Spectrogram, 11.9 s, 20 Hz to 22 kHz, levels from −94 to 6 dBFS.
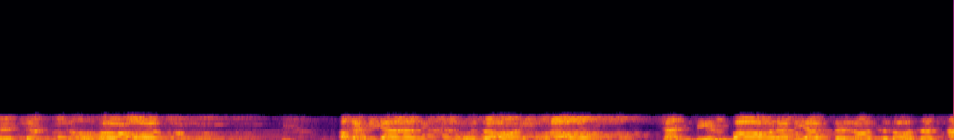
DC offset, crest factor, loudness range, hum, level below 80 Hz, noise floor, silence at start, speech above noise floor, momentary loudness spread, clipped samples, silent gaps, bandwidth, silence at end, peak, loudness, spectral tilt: under 0.1%; 16 dB; 3 LU; none; -58 dBFS; -47 dBFS; 0 s; 31 dB; 12 LU; under 0.1%; none; 4.2 kHz; 0 s; -2 dBFS; -16 LUFS; -7.5 dB/octave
